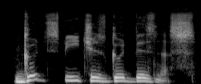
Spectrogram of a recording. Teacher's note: every word has about the same stress and same volume and same meaning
